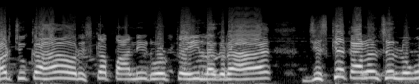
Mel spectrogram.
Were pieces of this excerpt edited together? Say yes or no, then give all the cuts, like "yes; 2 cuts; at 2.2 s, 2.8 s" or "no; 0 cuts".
no; 0 cuts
